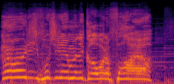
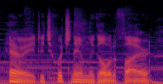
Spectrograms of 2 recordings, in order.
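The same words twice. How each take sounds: First: It is said angrily and forcefully. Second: It is said calmly and quietly.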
